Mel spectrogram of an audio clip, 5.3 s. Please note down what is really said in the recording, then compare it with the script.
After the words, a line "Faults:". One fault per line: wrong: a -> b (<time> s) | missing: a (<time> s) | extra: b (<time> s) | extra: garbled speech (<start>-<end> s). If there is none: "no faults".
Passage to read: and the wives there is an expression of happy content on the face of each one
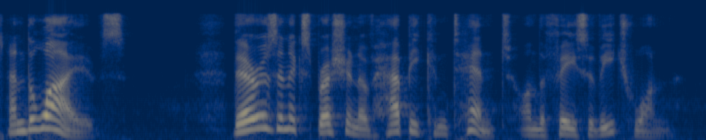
and the wives there is an expression of happy content on the face of each one
Faults:
no faults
